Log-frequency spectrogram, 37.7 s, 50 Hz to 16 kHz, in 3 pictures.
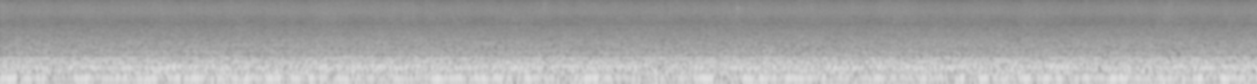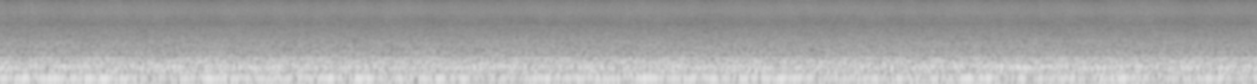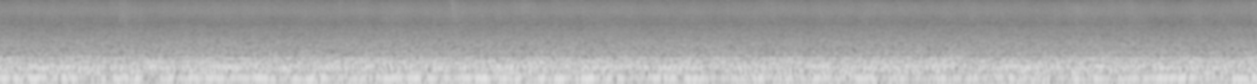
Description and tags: amb int air installation ventilation system drone loud
Recorded with Zoom H4n in Mainz Germany at Peter Cornelius Konservatorium.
